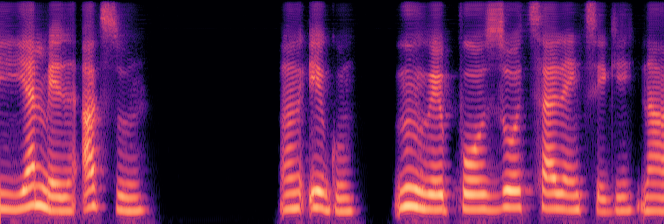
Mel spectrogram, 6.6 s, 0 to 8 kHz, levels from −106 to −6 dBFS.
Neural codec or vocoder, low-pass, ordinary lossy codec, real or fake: codec, 16 kHz, about 1 kbps, DyCAST, with the encoder's durations; none; none; fake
